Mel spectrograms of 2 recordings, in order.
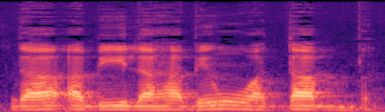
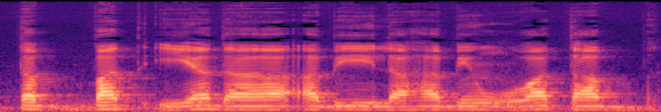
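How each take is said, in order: First: تب ending slow with the b pressed firmly; slow firm recitation. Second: تبت held slow, the doubled b pressed hard; slow recitation with doubled b. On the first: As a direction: press and hold the b of تب. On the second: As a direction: dwell firmly on the doubled b in تبت. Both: Shown as a demonstration. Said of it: "خوب جماؤ کے ساتھ پڑھیں گے".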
